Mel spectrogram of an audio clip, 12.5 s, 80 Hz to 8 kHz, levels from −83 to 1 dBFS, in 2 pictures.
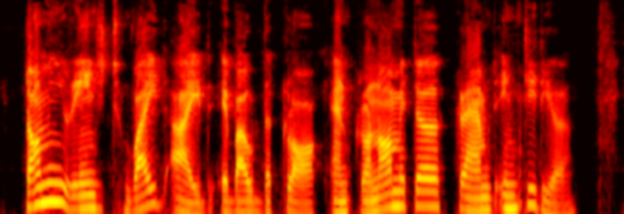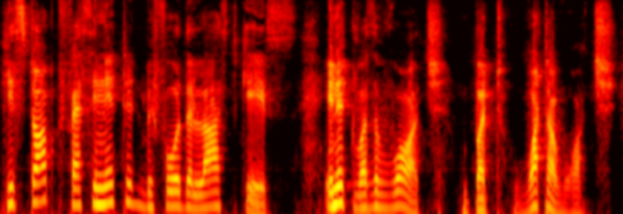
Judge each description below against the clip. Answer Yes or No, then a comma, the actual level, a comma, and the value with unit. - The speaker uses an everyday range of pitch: No, wide, 6.7 semitones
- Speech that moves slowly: Yes, slow, 130 wpm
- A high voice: No, medium, 140 Hz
